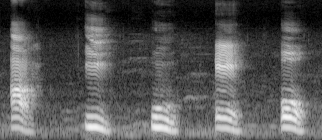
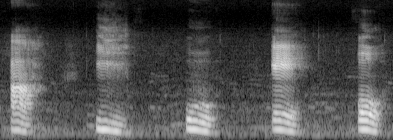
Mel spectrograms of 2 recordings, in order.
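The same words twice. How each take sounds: First: The vowels are spoken very fast. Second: The vowels are spoken at medium speed. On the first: "dengan kecepatan yang sangat tinggi" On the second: "dengan kecepatan medium"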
